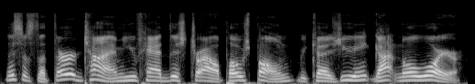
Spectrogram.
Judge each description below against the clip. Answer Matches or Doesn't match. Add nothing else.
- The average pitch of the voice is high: Doesn't match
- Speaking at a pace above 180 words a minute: Matches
